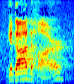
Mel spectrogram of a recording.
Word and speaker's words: Gadadhar: Gadadhar. The final A is silent.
